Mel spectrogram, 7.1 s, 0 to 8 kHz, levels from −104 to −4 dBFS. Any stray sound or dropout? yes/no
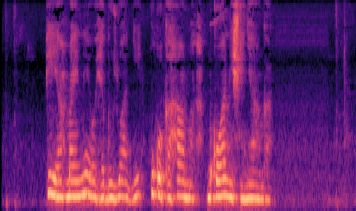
no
